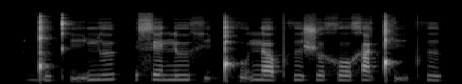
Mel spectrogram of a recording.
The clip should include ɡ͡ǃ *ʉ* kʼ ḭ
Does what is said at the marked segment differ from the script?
no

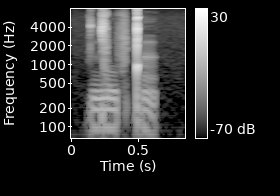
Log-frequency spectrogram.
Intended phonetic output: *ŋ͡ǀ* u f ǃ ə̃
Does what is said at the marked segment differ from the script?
no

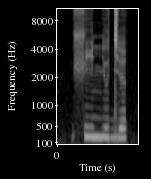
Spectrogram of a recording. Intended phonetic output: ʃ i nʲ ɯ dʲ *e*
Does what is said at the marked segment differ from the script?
yes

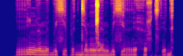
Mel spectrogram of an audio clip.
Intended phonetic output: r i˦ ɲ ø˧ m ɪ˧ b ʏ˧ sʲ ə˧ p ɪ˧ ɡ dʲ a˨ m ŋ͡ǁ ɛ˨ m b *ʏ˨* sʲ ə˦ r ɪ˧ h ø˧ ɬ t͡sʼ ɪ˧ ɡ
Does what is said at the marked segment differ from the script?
yes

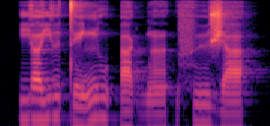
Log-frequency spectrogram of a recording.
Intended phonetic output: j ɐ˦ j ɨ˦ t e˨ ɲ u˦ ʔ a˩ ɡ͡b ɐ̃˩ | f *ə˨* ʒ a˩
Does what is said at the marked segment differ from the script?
yes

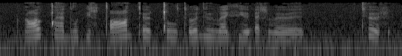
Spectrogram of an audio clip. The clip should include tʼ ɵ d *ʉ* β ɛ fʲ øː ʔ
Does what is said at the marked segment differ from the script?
no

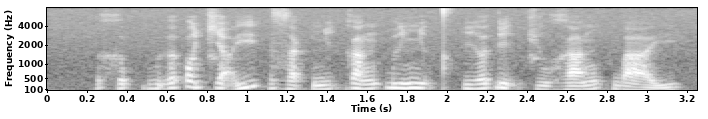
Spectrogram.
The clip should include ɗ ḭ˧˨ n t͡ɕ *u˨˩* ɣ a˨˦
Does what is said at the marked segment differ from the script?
no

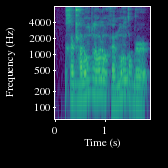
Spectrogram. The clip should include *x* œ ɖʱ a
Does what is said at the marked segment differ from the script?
no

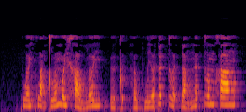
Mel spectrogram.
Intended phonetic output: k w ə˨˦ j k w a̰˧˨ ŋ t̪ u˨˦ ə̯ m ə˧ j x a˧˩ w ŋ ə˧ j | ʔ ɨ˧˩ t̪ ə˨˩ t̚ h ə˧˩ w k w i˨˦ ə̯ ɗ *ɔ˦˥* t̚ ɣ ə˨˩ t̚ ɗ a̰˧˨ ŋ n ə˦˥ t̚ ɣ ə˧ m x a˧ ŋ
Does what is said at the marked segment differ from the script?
yes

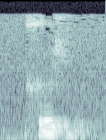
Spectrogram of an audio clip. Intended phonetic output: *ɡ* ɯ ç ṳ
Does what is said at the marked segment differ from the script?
yes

